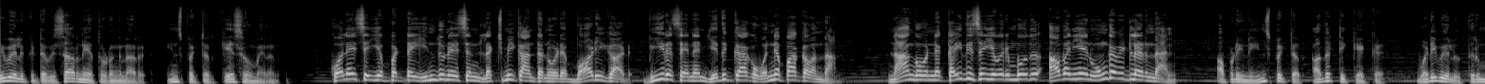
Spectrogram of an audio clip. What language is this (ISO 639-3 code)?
tam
